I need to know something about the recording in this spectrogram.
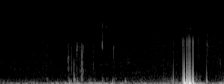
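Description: Handling noise on a handheld microphone held close to the mouth: faint small clicks, then a short low thump near the end as the microphone is moved up to the mouth.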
